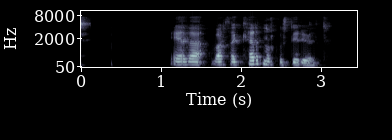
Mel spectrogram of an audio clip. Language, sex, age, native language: Icelandic, female, 60-69, Icelandic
